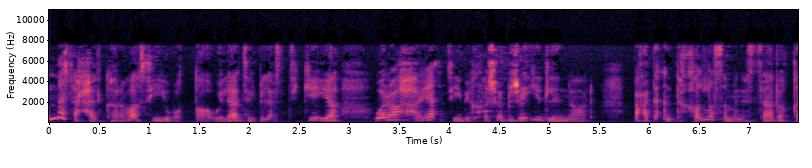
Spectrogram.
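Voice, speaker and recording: A woman narrates a scripted story in a soft, hushed way, at times nearly whispering. Her voice is breathy and husky, and the recording sounds dull and lo-fi. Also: on the low side.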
